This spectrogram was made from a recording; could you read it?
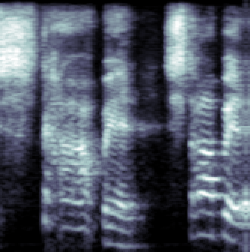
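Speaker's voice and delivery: very high, drawn-out, slow, frustrated screaming. Narrating a scene, voicing a frustrated woman screaming at a man. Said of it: "she starts screaming at him and just screaming".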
